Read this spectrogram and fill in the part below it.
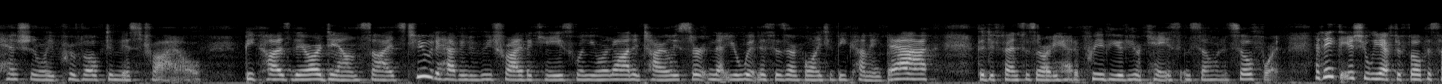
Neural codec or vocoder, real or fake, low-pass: autoencoder, 48 kHz, 32 numbers a frame, DAC-VAE, trained on Japanese speech; fake; 7.2 kHz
